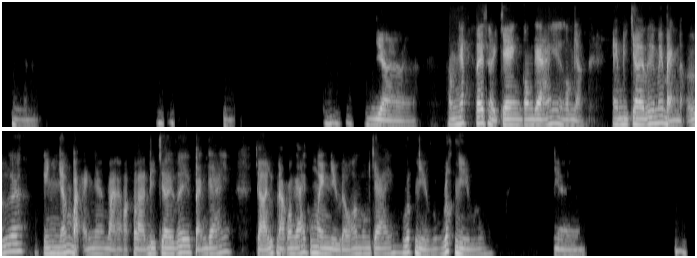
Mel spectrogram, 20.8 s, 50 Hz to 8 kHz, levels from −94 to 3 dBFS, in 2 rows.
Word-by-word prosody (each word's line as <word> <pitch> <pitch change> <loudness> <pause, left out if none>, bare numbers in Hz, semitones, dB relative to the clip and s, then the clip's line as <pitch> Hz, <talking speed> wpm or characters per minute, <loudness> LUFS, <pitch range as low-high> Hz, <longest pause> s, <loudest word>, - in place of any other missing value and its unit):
Ừm. 115 -3 -12 1.8
Ừm 155 - -8
hưm. 160 - -14 0.8
Ừm. 115 -2 -16 1.3
Ừm 150 -1 -8 0.4
hưm. 130 -1 -5
Yeah. 125 -2 +4 0.9
Hông 130 0 -1
nhắc 160 +2 +3
tới 155 +1 +8
thời 125 -7 0
trang 130 -1 +6
con 125 0 +1
gái, 125 +5 +4
a, 150 - -1
công 120 0 -4
nhận, 105 -3 -5 0.4
em 130 -1 0
đi 130 -1 +1
chơi 130 -2 +6
với 145 +4 +2
mấy 165 +1 +1
bạn 115 -6 +3
nữ 130 +10 -3
á, 180 +1 0 0.3
cái 130 -1 0
nhóm 140 +4 +1
bạn 120 -6 0
nha 130 0 -5
và 115 -1 -2
hoặc 115 0 -8
là 115 -2 +1
đi 130 +1 -1
chơi 130 -1 +2
với 155 +4 +1
bạn 120 +3 0
gái, 145 +6 -3 0.3
trời, 110 -2 +1
lúc 140 +4 -2
nào 120 -4 +2
con 130 +1 0
gái 140 +4 0
cũng 145 0 +1
mang 130 -2 +3
nhiều 115 -2 -1
đồ 110 0 -3
hơn 125 +3 -3
con 130 0 -3
trai 125 0 -2
á, 140 - -5 0.2
rất 155 0 -2
nhiều 115 -6 +1
luôn, 120 +3 -9
rất 175 +1 +1
nhiều 115 -5 +2
luôn. 125 +2 -13 0.9
Yeah. 115 -2 -5 1.7
Ừm. 170 -4 -9
130 Hz, 165 wpm, -27 LUFS, 120-145 Hz, 1.8 s, tới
